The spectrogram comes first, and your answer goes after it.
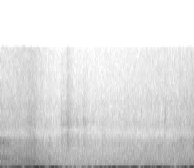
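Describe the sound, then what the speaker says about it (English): Strong coastal wind buffets the microphone in loud, uneven low gusts over a steady rushing hiss, with no voices. "Just windy."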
